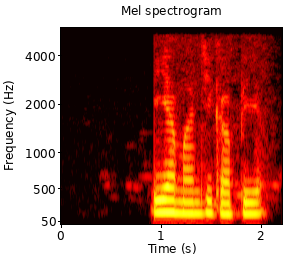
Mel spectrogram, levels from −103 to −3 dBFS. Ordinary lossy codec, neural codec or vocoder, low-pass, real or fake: MP3, 48 kbps; none; 5.4 kHz; real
